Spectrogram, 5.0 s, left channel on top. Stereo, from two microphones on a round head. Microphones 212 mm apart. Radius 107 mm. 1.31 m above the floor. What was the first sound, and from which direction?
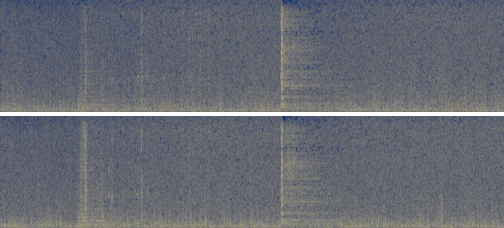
Keys jangling, 40° right (ahead or behind).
